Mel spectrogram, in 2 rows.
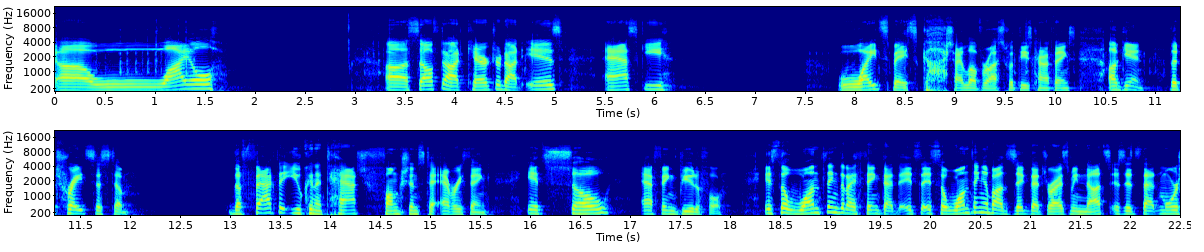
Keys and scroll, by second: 0.0-1.8 typing, 2.8-5.7 typing, 7.3-8.1 typing, 8.8 ctrl+y, 9.7-11.6 typing, 9.9 Return, 10.3 ctrl+c.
